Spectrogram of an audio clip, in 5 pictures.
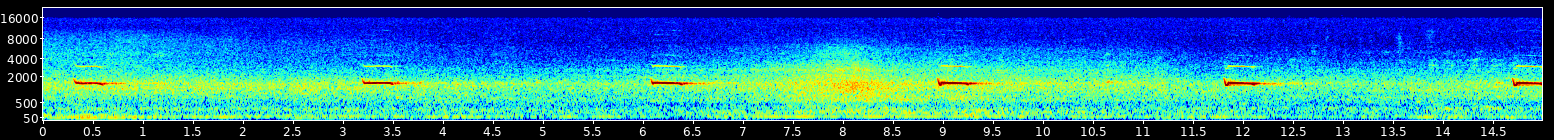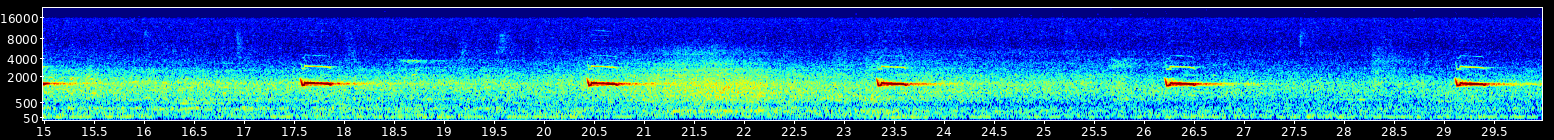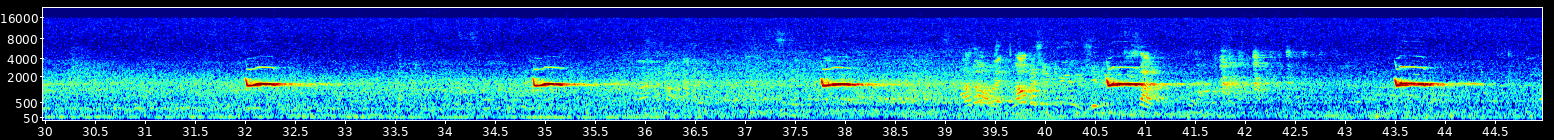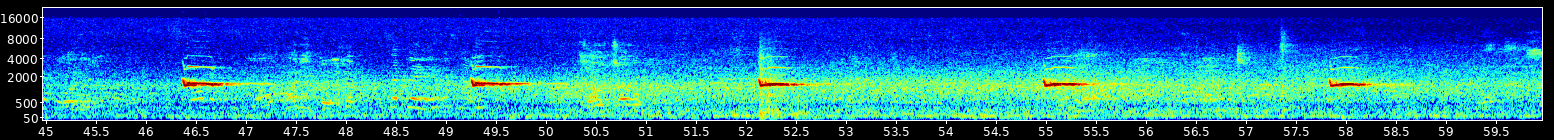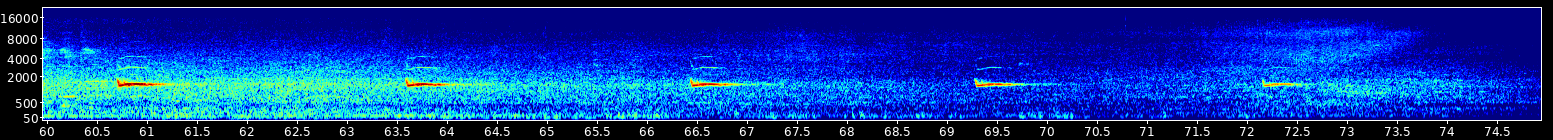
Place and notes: France, Ille, Le petit-duc est dans la place / The scops owl's back to square one - Le petit-duc est dans la place / The scops owl's back to square one
The scops owl is back to the city square and he's in a good shape.
Ille-sur-Têt, France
